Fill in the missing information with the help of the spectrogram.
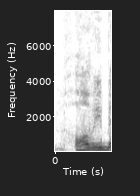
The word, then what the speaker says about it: Hovey: H-O-V-E-Y. – Okay. – Hovi Benjamin. Benjamin spells as Benjamin spells. – Cool. Hovi Benjamin, please check out Send to Bob.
